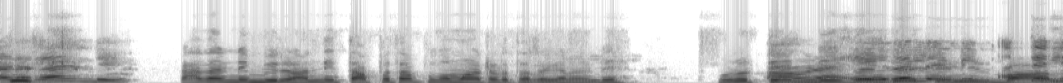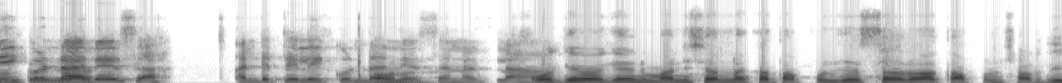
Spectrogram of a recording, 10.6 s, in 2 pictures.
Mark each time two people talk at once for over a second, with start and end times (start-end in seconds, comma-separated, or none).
3.9-5.6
